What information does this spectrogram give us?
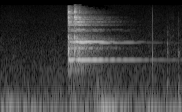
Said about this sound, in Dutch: Wij gaan nog één keer klinken. Gaan we doen.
